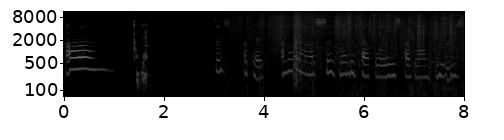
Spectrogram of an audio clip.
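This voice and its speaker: A woman chatting casually as she plays through a video game quest, on a low-quality amateur mic. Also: fairly even intonation, takes it slowly, slight background noise. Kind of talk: casual chat over gameplay.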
